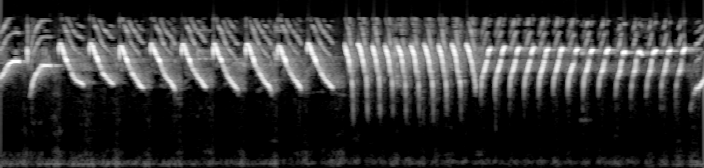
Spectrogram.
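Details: A green canary sings long rolling tours: swooping descending notes repeated about twice a second, then a rapid buzzy trill and a high chattering run, with a faint low hum underneath.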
